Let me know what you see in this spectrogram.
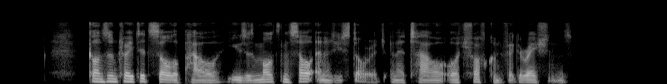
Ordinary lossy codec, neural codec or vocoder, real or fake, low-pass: none; codec, 32 kHz, 1.9 kbps, SNAC; fake; 7.2 kHz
